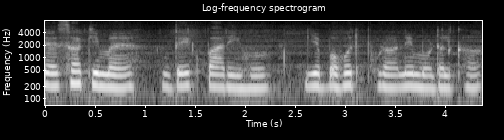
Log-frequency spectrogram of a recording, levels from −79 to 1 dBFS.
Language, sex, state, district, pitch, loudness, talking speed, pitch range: Hindi, female, Chhattisgarh, Kabirdham, 200 Hz, -16 LUFS, 165 wpm, 190-210 Hz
